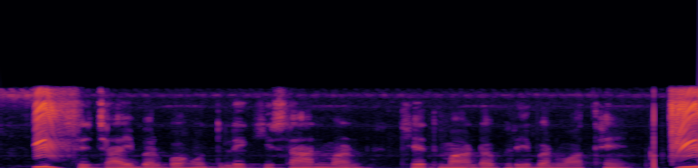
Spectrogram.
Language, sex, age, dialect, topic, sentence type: Chhattisgarhi, male, 18-24, Eastern, agriculture, statement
